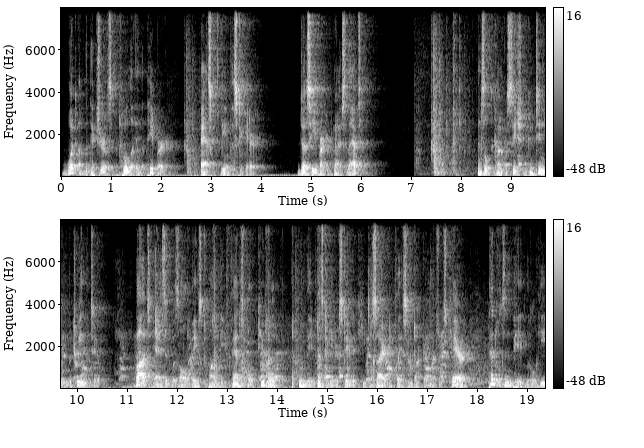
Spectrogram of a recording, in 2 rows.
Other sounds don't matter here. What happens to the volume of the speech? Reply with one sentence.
The loudness of the speech stays about the same.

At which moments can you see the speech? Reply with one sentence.
The speech can be heard from 0.0 to 6.0 s and from 8.3 to 19.3 s.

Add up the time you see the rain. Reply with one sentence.
You can't hear the rain here.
